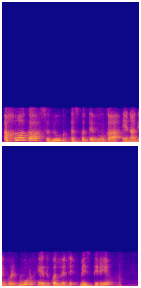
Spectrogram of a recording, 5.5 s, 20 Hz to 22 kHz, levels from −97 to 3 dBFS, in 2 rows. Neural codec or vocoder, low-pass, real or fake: codec, 24 kHz, 0.5 kbps, DualCodec; 5.4 kHz; fake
